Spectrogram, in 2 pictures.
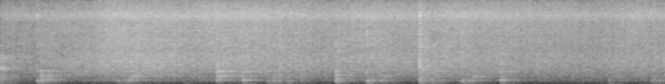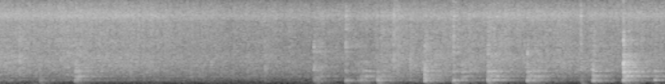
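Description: Cumin seeds and onion stalks fry in hot oil with a steady sizzling hiss, broken by frequent scraping stirs and clinks of a utensil against the pan, up close with no talking.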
